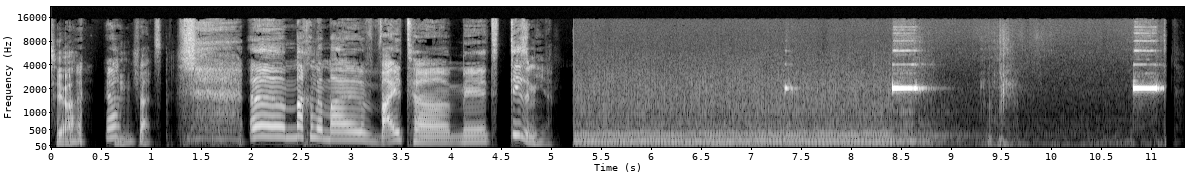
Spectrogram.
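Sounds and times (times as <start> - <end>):
speech: 0.0 - 5.1
microwave oven electronic beep when food is done: 5.2 - 9.3, 10.8 - 11.2
microwave oven humming: 5.2 - 11.0.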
